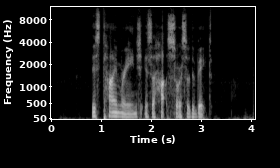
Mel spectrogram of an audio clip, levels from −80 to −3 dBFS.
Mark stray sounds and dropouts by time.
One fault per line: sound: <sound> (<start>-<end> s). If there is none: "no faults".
no faults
